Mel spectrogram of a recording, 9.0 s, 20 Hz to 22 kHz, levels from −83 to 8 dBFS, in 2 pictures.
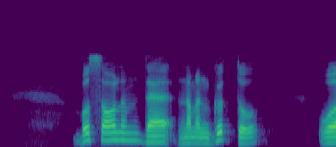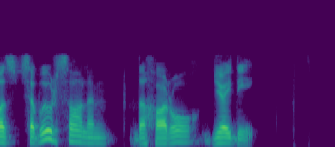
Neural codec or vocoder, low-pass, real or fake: codec, 16 kHz, 1 kbps, X-Codec, HuBERT features, trained on LibriSpeech; 5.4 kHz; fake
